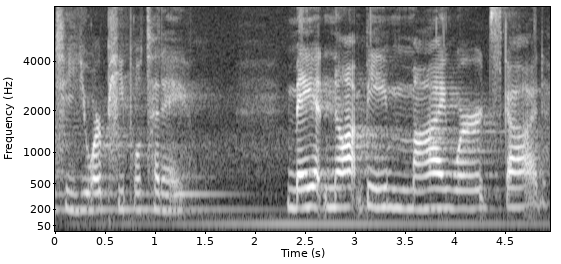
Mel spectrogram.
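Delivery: soft, unhurried praying voice; prayer. Real, not acted. Preacher praying to God before the message, soft and measured. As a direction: pray quietly, with pauses between phrases. I'm gonna pray.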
